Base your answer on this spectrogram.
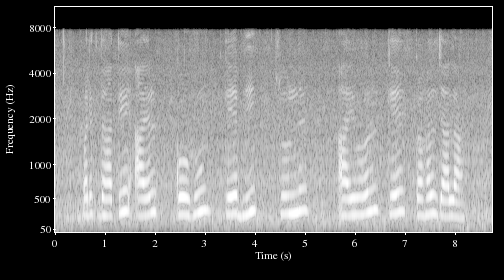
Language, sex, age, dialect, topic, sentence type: Bhojpuri, female, 18-24, Northern, banking, statement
